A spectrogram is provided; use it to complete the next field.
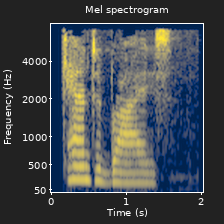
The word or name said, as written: cantabrize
